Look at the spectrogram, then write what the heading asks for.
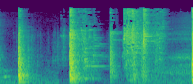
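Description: glass window being smashed

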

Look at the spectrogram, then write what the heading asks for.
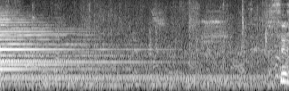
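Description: church bells ringing

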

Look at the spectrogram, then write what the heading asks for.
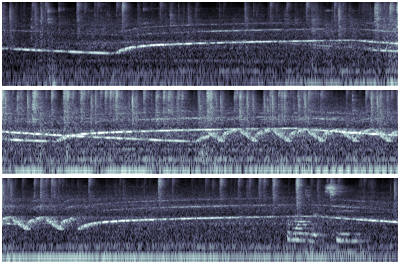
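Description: ambulance sirens wailing

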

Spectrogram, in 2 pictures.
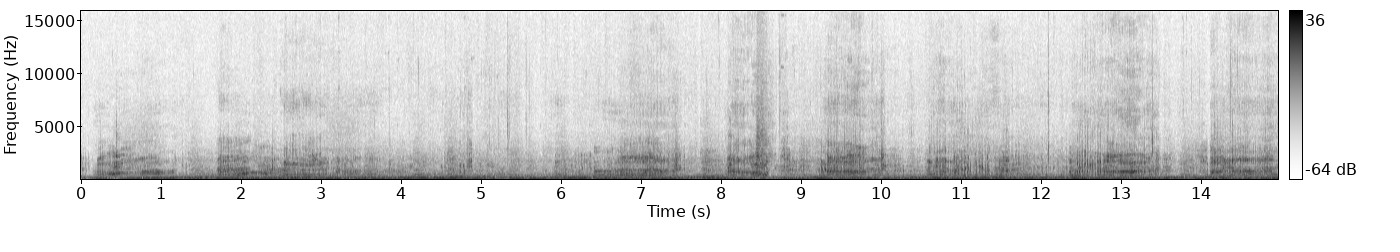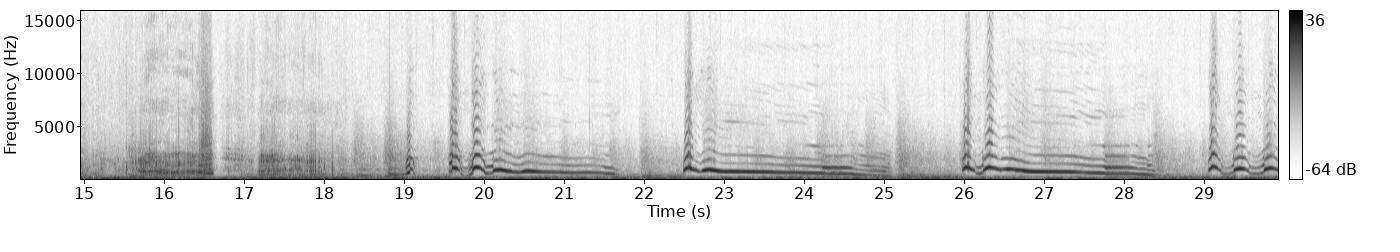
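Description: dogs barking and howling

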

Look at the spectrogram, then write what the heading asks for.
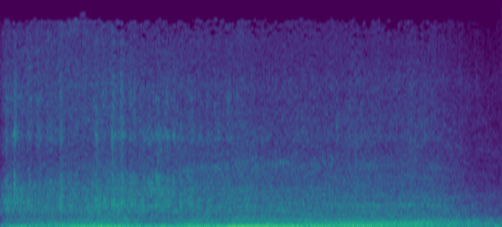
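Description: bus driving past

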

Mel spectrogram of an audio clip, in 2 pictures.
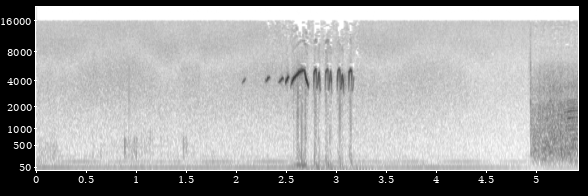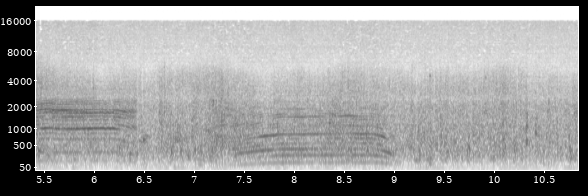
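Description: cows mooing

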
